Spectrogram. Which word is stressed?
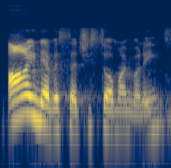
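I. The stress is on "I".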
